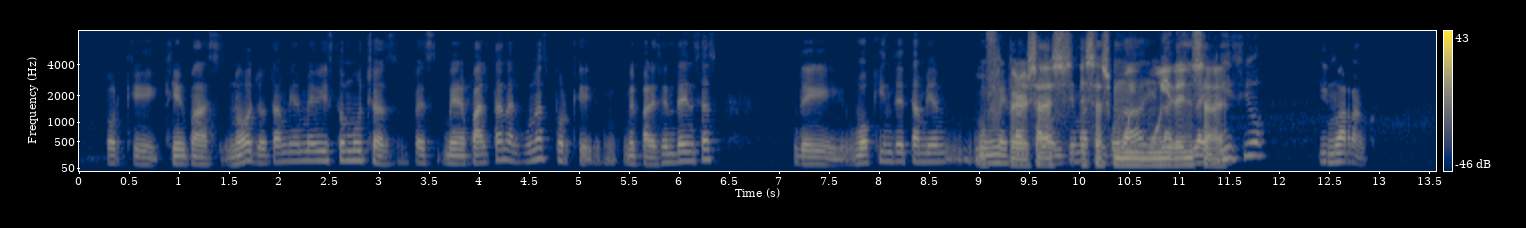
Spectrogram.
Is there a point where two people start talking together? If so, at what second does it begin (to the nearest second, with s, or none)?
9 s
